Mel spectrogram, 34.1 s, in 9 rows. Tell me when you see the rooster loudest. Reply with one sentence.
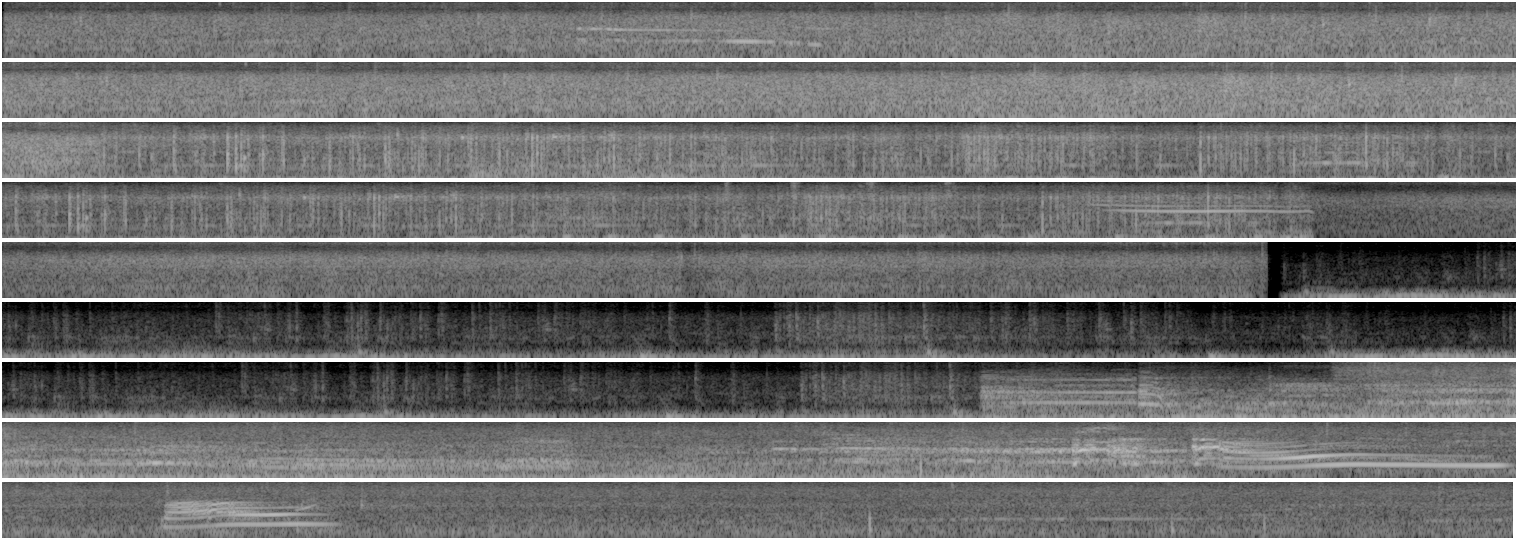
The volume of the rooster peaks at 29 seconds.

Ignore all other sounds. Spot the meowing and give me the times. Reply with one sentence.
You can hear the meowing from 8.7 to 9.6 s, from 12.6 to 14.7 s and from 29.4 to 31.1 s.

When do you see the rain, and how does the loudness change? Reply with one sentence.
The rain can be heard from 0.0 to 34.0 s, getting quieter.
